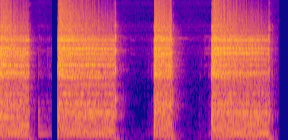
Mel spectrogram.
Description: SG Guitar Loop

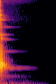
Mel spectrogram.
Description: jaw harp, Pitched Percussn, Jaw Harps

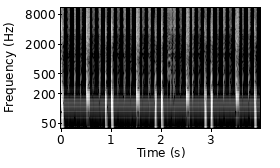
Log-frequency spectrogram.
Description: Loop, dd-5

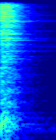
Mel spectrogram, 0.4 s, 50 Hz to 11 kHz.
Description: HH, Drum Dry; East Collexion; Drum 1 Dry

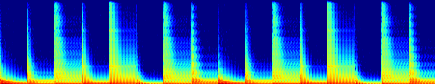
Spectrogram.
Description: MODU C, Modular Synth Loops

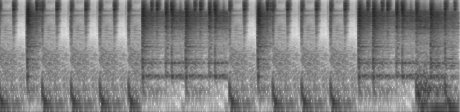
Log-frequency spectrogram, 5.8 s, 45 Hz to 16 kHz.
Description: Bouncy, Jungle, Drum Loops 166.5; Zero-G Jungle Warfare 1, 2 & 3

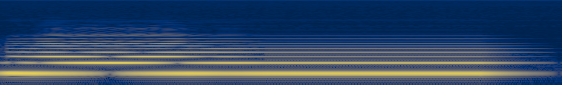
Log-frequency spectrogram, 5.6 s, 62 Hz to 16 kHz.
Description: MB Wow Sus C2, Analog; Fairlight CMI IIe

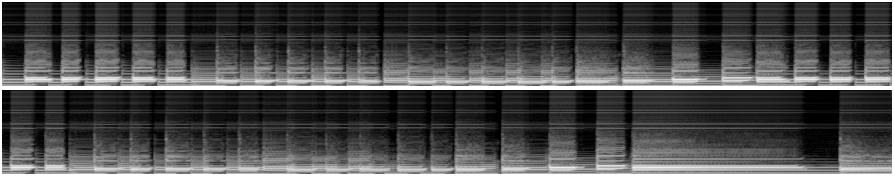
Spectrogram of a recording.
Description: Rhodes Attacks; Ueberschall

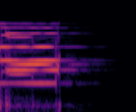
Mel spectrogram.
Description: Stab, Organ, One Shots; Loops; Stabs; Sonic Foundry (Sony Creative Software); Joe Vitale Organ Donor

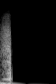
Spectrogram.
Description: Reverse Snare, YAMAHA RM1X

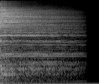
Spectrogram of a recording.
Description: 909 HITS; SINGLE HITS; Megabass Remix! 2

